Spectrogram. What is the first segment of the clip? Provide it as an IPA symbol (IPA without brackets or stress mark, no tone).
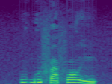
u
